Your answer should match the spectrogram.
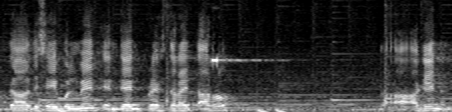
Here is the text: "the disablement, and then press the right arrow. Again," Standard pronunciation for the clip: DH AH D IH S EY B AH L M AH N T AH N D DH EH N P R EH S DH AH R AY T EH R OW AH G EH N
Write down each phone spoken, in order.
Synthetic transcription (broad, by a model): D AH D IH S EY B AH L M AH N T AH N D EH N P R EH S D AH R AY T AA R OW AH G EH N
